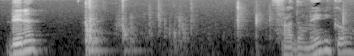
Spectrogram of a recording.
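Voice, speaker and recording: Male for radio play: dry, defiant doctor, curt, slightly high voice. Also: animated, slow, background noise. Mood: guarded. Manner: curt, politely sarcastic. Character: proud Italian court physician, defiant and dry. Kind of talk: radio drama acting.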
